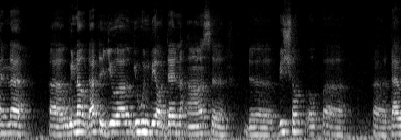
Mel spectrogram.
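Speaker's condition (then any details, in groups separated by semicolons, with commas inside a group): No condition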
